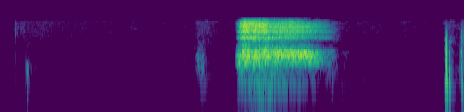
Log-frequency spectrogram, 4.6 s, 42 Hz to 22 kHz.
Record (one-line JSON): {"exhalation_length": "4.6 s", "exhalation_amplitude": 29530, "exhalation_signal_mean_std_ratio": 0.37, "survey_phase": "beta (2021-08-13 to 2022-03-07)", "age": "65+", "gender": "Male", "wearing_mask": "No", "symptom_none": true, "smoker_status": "Never smoked", "respiratory_condition_asthma": true, "respiratory_condition_other": false, "recruitment_source": "REACT", "submission_delay": "2 days", "covid_test_result": "Negative", "covid_test_method": "RT-qPCR"}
